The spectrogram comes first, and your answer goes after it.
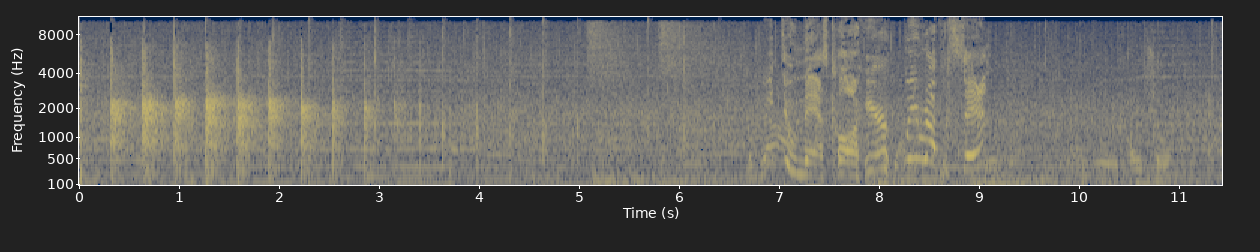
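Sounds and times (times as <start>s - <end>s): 
hand clapping at a hall of fame induction: 0.0s - 7.2s, 9.6s - 11.4s
speech: 7.1s - 9.4s, 10.5s - 11.1s.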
